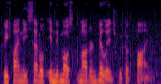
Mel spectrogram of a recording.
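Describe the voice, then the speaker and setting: A man's voice: a little high, a little fast, rough recording. A man reading the part of an uneasy, earnest soldier in a story.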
